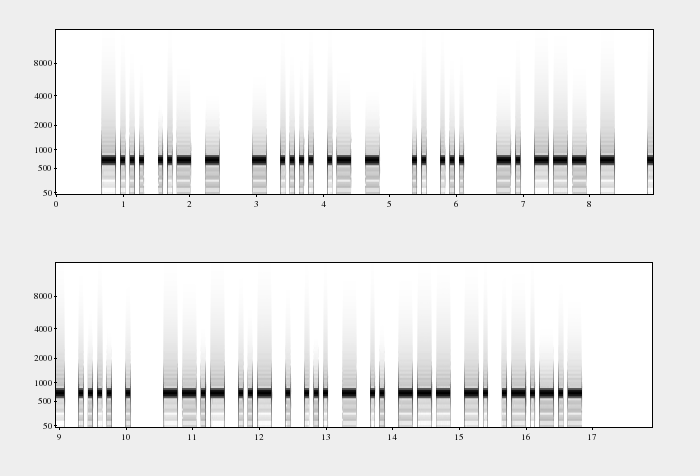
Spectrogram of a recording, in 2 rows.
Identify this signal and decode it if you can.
Morse code, heard as a keyed tone, about 17 wpm, 700 Hz. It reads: BUT THAT IS NOT THE QUESTION.
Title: Sentences from Top 600 Words 17wpm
